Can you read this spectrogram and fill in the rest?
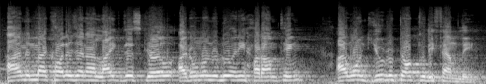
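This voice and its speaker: A man's voice: high-pitched, fairly even intonation, quick pace, a little mellow, close to an everyday voice. A man voicing his grown son, who politely and eagerly pleads with his father. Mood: earnest. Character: young adult son earnestly asking his father.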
